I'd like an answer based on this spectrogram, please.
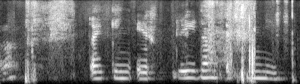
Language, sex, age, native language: Icelandic, male, 9, Polish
